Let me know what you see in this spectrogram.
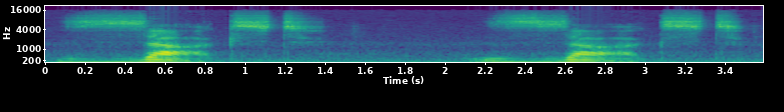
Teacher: Aquí tenemos la S primera, que sería una S sonora, y la segunda S, que sería sorda. La primera va al principio de sílaba.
